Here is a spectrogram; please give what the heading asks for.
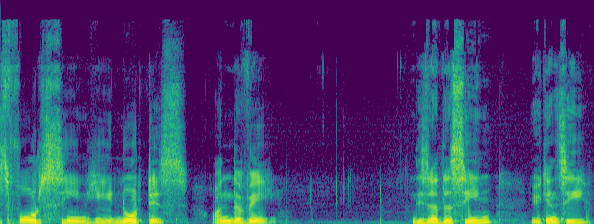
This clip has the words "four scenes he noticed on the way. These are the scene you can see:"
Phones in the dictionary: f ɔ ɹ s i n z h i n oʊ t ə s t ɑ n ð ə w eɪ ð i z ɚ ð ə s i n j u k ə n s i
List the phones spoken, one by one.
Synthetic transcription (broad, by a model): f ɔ ɹ s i n h i n oʊ t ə s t ɑ n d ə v eɪ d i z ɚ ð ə s i n j u k ə n s i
